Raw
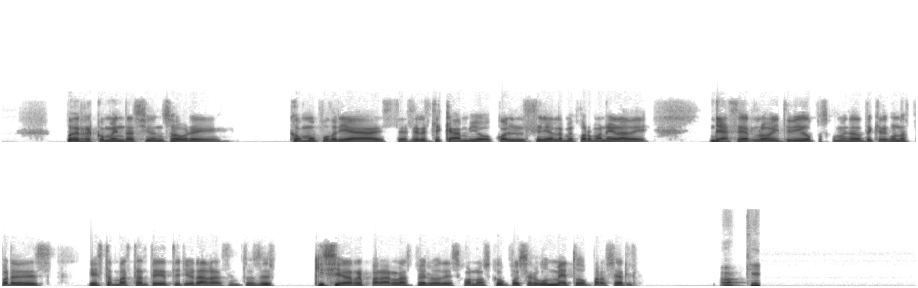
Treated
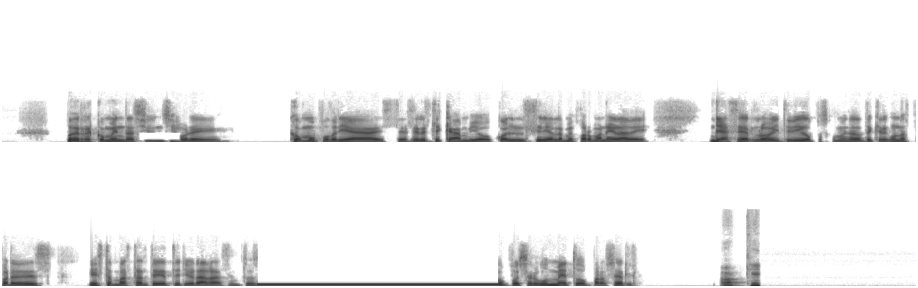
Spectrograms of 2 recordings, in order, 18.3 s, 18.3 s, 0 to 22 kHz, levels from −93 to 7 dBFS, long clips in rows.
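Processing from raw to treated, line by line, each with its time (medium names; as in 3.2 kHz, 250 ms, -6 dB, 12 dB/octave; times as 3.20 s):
1.36–1.79 s: spectral selection erased 260–1700 Hz
11.69–14.11 s: bleep 309 Hz -17 dBFS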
